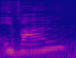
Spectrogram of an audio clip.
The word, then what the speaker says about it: Ivan: One of them is Ivan, because I really like Russian name Ivan, which is in America usually pronounced as Ivan.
